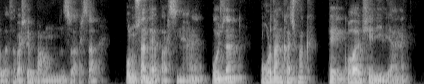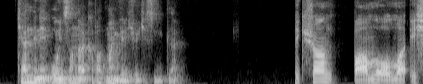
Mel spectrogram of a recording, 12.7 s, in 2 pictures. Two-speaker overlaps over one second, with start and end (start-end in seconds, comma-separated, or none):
none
